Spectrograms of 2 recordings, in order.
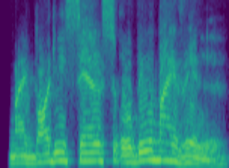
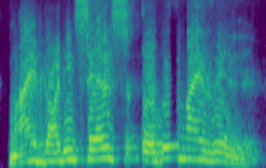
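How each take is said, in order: First: It is said at ordinary speaking volume. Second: It is said loudly and forcefully. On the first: It goes deeper toward the subconscious. "then in a normal voice going deeper" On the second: It speaks to the conscious mind. "speaking out loud to our conscious mind"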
